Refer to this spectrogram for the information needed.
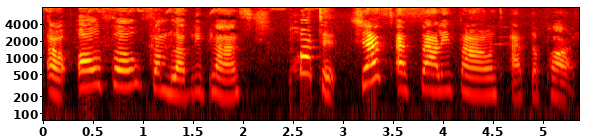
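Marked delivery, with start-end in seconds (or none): none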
